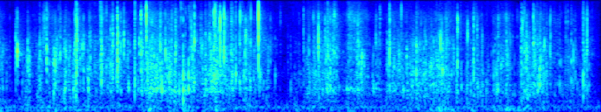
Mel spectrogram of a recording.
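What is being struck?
Thin vinyl umbrella canopy.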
